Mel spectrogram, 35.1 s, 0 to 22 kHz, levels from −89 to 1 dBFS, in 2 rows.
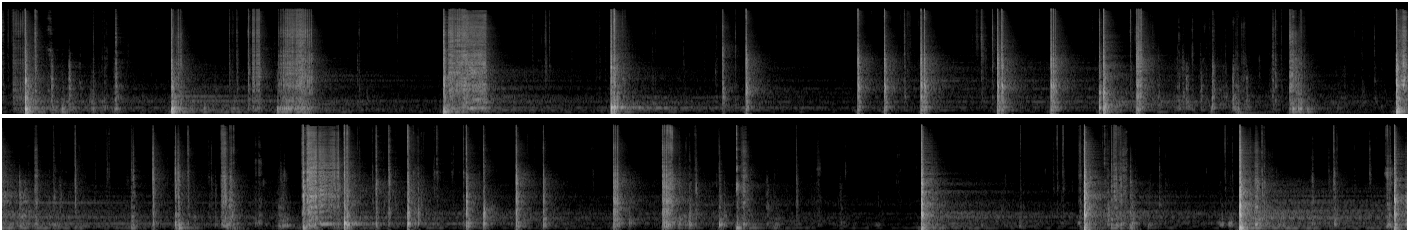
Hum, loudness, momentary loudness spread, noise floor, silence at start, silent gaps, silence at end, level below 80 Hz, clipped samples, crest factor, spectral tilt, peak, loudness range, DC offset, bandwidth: none; -37 LUFS; 25 LU; -75 dBFS; 0.15 s; none; 0 s; -58 dBFS; under 0.1%; 40 dB; -3 dB/octave; -2 dBFS; 7 LU; under 0.1%; 17 kHz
